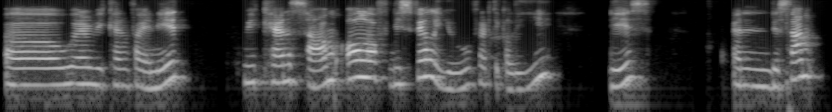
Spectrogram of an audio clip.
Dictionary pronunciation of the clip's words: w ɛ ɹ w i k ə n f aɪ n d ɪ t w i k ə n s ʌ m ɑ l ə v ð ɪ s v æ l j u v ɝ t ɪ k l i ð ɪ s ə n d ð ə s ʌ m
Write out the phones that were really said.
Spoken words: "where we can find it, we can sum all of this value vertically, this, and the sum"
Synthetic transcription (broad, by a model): w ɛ ɹ w i k ə n f aɪ n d ɪ t w i k ə n s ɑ m ɑ l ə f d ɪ s f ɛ l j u f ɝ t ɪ k l i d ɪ s ə n d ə s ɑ m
